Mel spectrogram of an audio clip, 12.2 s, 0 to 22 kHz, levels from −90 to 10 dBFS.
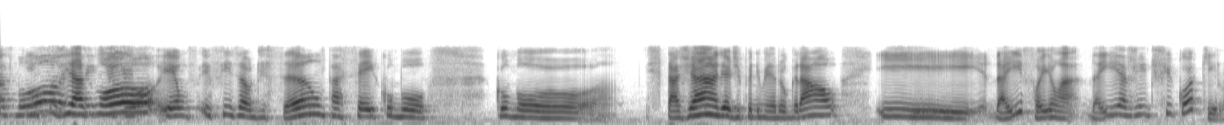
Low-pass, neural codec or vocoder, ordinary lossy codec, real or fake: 5.4 kHz; autoencoder, 48 kHz, 128 numbers a frame, DAC-VAE, trained on Japanese speech; none; fake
